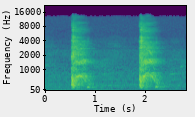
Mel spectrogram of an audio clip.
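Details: Woman in Nairobi, Kenya gives two sharp voluntary coughs about 1.5 seconds apart into a laptop microphone, recorded for an AI app trial detecting TB from cough spectrograms; her own TB status not stated.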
